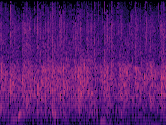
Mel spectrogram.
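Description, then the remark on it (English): An audience of New Yorkers from many immigrant communities and the tri-state region claps steadily in sustained applause, a dense, even wash of many hands without pause, with faint voices mixed in underneath. “And applaud for yourselves, an audience of New Yorkers from many immigrant communities and elsewhere around the tri-state region.”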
